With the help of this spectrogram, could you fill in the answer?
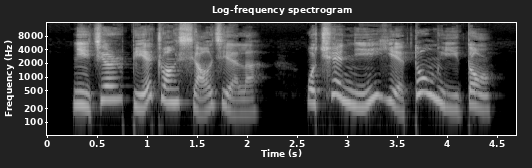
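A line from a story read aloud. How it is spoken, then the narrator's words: Laughing. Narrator (Chinese): 麝月笑道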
